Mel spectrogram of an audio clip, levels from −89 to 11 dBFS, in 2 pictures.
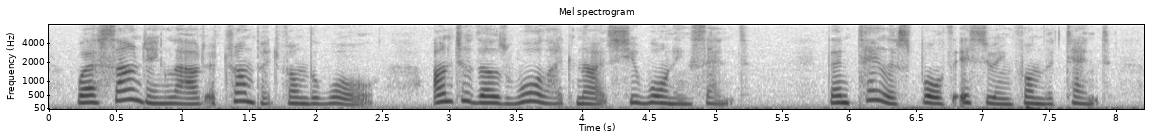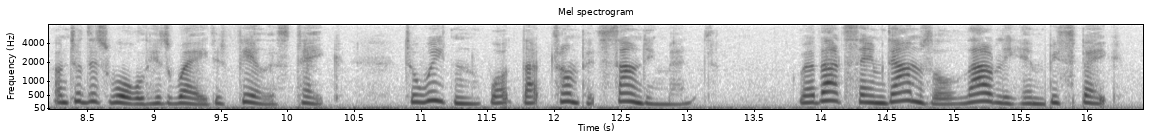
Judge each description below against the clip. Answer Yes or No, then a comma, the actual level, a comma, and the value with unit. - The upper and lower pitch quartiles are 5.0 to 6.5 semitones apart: No, average, 3.7 semitones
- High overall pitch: Yes, high, 230 Hz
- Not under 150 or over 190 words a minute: Yes, average, 160 wpm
